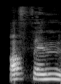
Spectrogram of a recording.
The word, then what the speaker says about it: often: ပ ြ ီ း တ ေ ာ ့ often လ ိ ု ့ pronounce လ ု ပ ် က ြ ပ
